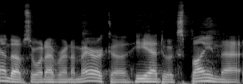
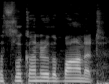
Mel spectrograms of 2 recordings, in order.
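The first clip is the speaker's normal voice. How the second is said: put-on British accent, much higher pitch; 5 semitones higher than usual. Playing with British words for car parts, in a British accent. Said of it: "British accent".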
